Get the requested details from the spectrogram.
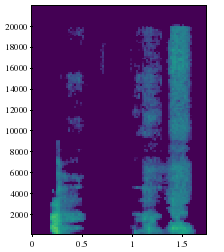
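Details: Sneeze from a young boy described as very sick: a brief sharp burst, then after a pause a two-part forceful expulsion, in a small quiet room.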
